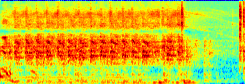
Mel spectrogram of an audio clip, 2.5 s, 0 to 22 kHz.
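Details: Boosted BMW E36 on its first start attempt after building oil pressure and connecting the fuel pump fuse: the starter churns for about two seconds without catching. There is no fuel in the tank; it runs after refueling.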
